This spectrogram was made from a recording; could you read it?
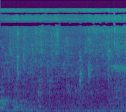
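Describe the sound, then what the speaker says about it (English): Water runs steadily from a bathroom tap, a constant faint hiss and splash that stays even throughout, with no voices over it. "you just got the water sitting there running"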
